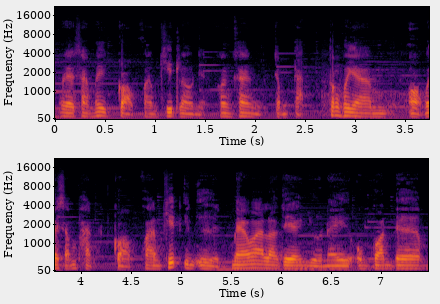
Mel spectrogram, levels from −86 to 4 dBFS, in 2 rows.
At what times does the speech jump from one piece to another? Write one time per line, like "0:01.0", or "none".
0:02.5
0:05.4

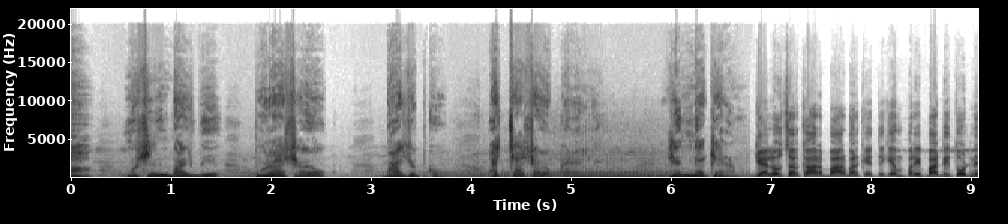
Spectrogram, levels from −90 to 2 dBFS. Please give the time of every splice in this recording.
0:06.7

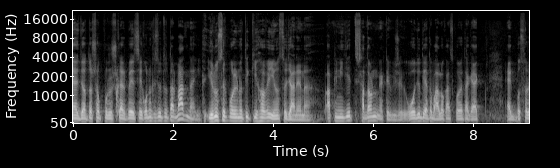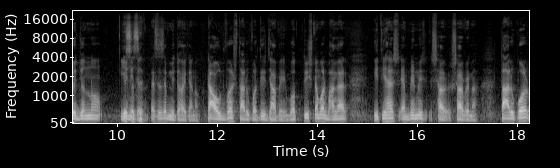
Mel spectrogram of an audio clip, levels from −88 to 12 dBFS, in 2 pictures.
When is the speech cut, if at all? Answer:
0:02.5
0:05.0
0:11.7

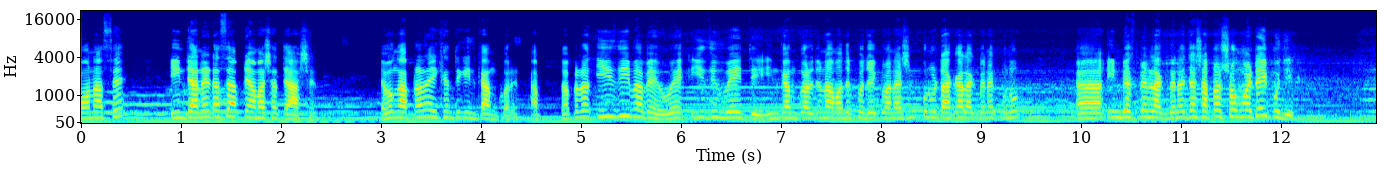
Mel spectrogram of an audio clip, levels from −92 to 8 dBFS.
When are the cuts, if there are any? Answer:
0:04.5

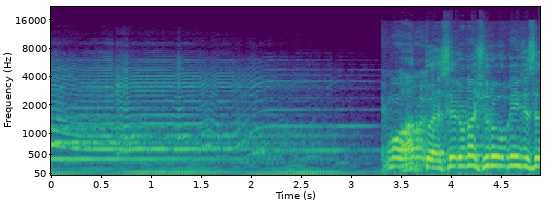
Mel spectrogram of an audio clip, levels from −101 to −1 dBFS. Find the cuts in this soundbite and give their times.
none

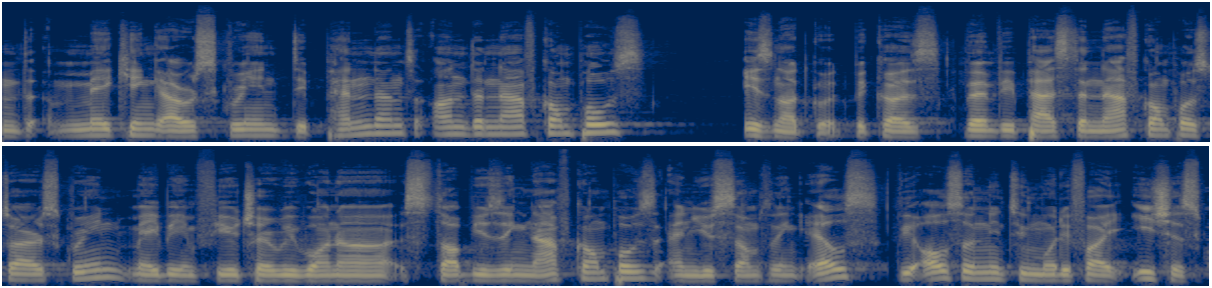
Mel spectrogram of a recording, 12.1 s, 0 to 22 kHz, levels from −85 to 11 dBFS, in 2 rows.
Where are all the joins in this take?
0:04.7
0:10.4

